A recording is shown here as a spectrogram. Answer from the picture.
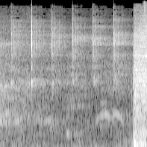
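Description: A drummer counting in before a live rock song: sharp, evenly spaced ticks, about three a second, over a faint audience background.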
